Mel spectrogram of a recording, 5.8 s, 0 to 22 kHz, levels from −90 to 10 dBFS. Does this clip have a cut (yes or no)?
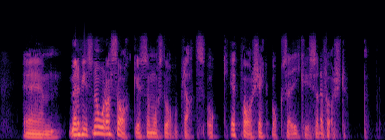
yes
